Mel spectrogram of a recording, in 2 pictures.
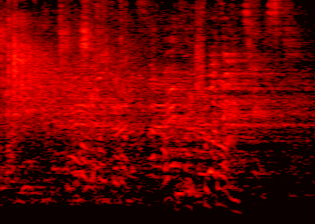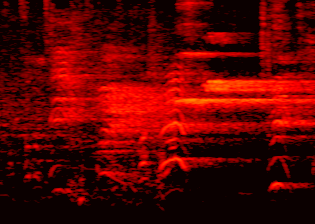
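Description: Faint chatter of many voices in a sports hall, people talking and calling out over one another. About four seconds in, a steady high tone joins in.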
